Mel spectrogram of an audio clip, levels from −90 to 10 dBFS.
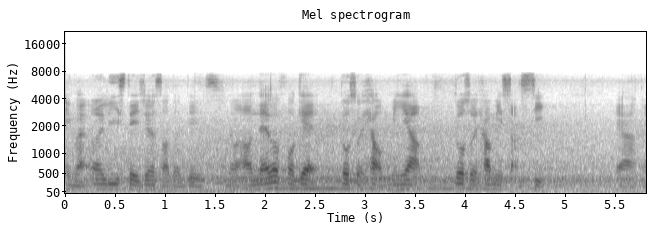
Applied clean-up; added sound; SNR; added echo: none; none; none; none.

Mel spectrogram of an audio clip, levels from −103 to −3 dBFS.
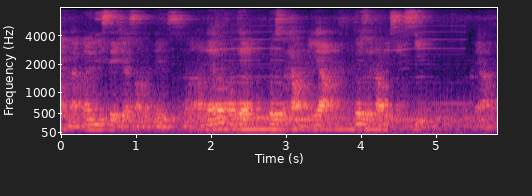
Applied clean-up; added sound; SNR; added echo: neural separator model SepFormer DNS4.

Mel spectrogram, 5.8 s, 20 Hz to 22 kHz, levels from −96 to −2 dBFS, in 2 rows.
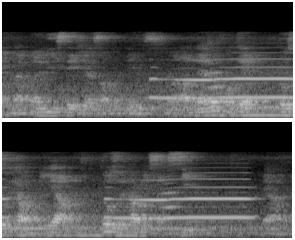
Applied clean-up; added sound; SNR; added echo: none; Wind instrument, woodwind instrument; -1 dB; reverberation time 0.7 s.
